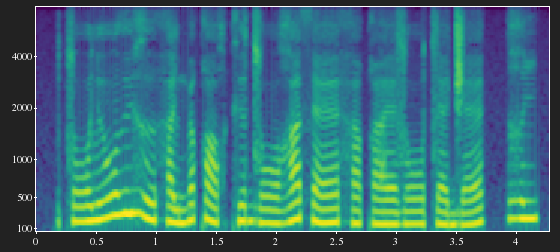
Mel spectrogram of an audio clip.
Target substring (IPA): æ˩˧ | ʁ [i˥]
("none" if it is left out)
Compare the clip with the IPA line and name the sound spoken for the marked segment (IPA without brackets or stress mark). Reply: i˥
